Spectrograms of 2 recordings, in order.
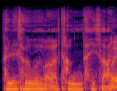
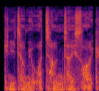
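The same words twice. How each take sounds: First: It is said with the tongue sticking out. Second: It is said in a normal voice.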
